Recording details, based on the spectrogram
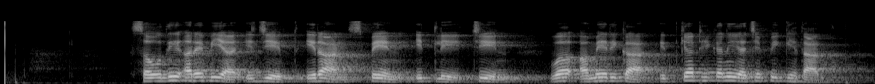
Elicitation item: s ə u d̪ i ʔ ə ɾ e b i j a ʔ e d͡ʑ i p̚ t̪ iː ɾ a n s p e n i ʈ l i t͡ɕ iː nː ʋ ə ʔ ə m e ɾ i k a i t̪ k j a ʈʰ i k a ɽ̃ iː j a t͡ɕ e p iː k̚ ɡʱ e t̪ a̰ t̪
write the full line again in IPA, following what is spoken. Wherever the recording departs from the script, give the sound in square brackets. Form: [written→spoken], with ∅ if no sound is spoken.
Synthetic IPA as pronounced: s ə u d̪ i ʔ ə ɾ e b i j a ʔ [e→i] d͡ʑ i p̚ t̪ [iː→i] ɾ a n s p e n i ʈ l i t͡ɕ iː [nː→n] ʋ ə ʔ ə m e ɾ i k a i t̪ k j a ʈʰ i k a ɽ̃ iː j a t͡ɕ e p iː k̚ ɡʱ e t̪ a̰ t̪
